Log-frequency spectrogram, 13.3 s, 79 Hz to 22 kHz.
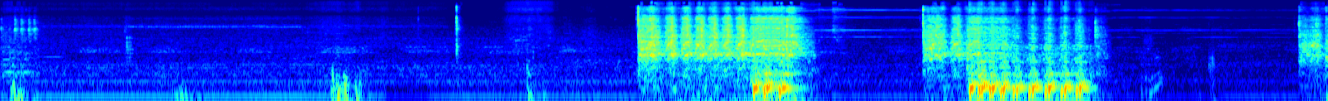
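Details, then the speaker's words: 2006 Kawasaki Ninja ZX10R with no mufflers, final run after fuel system diagnostics: quiet idle, then two loud, crisp throttle blips that rise and drop cleanly, the engine pulling and settling normally. "sounds pretty good oh neighbors are going to call the cops on me again"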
